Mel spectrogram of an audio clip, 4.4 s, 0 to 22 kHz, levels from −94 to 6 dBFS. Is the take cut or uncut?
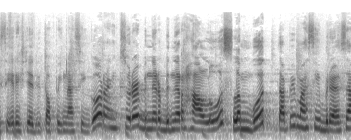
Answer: cut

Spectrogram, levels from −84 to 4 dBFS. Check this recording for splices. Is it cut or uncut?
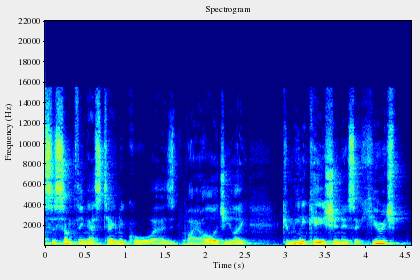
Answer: cut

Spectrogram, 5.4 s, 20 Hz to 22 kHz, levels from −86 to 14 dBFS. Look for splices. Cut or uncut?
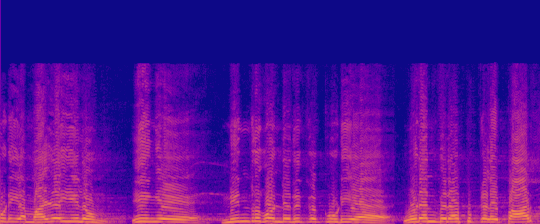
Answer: cut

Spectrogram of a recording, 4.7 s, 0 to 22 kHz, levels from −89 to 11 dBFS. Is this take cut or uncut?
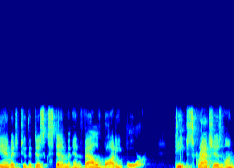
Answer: uncut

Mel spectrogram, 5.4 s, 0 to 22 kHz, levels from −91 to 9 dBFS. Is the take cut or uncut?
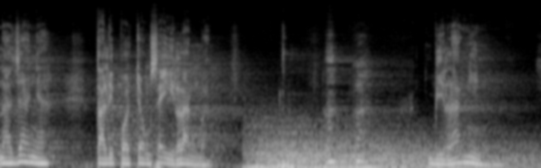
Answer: cut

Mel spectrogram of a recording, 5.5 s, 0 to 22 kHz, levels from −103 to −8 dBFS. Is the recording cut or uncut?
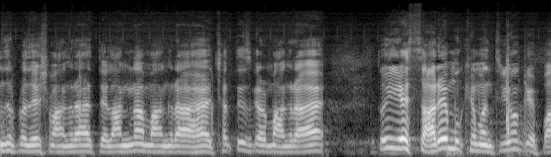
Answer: uncut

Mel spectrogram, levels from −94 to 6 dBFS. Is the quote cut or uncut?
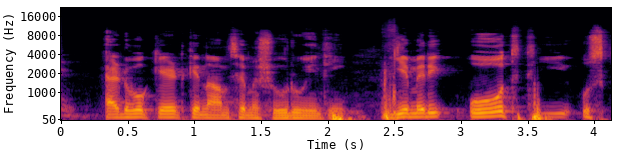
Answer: cut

